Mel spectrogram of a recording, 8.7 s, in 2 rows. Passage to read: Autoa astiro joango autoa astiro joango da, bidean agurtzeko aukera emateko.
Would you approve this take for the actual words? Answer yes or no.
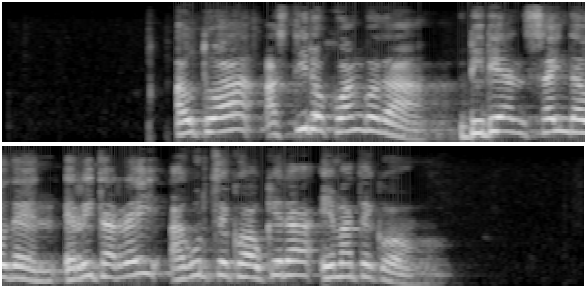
no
